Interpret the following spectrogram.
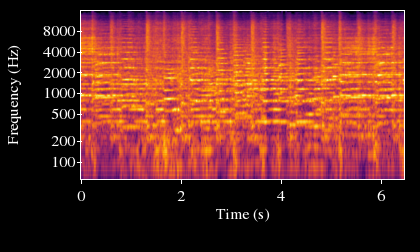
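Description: A horn section of trumpet, trombone and saxophone playing a tune together, moving through a run of held notes.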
